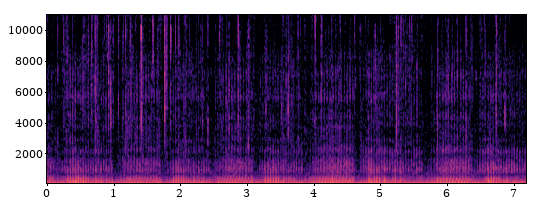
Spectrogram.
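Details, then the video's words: Cat purr as a rough, low vibrating drone broken into breath-length surges under a busy crackle of burning wood. "Purring Cat with Cozy Crackling Fireplace Sound"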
